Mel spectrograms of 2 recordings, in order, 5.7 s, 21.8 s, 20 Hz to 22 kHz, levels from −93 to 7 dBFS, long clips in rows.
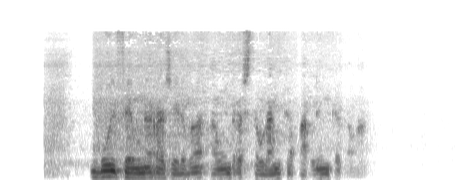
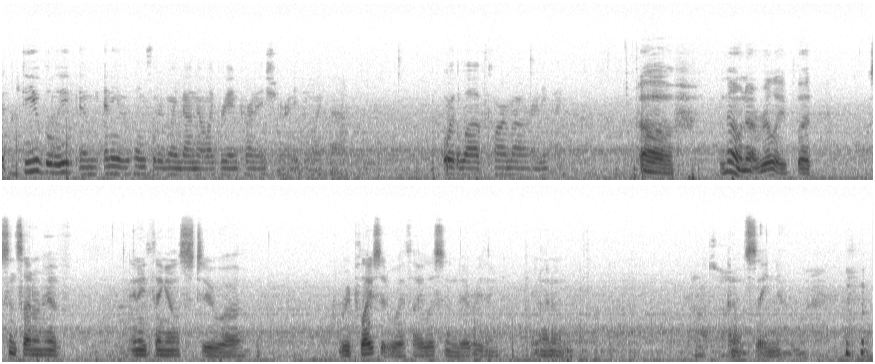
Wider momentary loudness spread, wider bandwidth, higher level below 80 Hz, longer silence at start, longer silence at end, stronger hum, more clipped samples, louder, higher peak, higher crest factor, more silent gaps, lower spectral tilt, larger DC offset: second, 14 LU vs 18 LU; first, 11.5 kHz vs 10 kHz; second, -60 dBFS vs -42 dBFS; first, 1.1 s vs 0 s; first, 1.2 s vs 0 s; neither; neither; about the same, -27 LUFS vs -27 LUFS; about the same, -8 dBFS vs -6 dBFS; about the same, 20 dB vs 22 dB; neither; about the same, -6.5 dB/octave vs -7 dB/octave; neither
